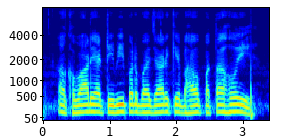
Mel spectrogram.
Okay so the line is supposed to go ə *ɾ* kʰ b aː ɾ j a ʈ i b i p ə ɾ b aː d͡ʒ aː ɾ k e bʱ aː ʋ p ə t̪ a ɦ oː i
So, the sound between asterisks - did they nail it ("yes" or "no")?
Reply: no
